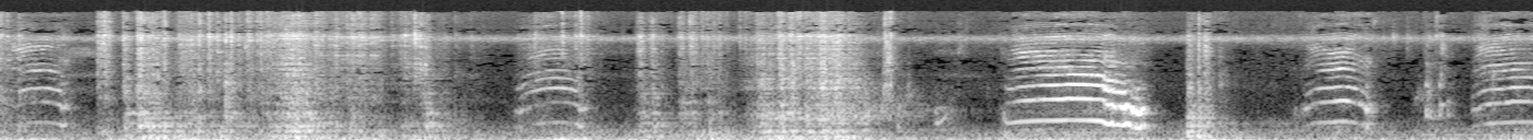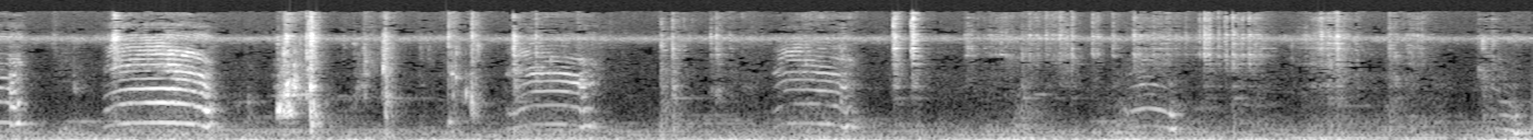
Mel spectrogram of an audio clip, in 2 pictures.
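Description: A kitten trapped down a sewer drain meows over and over in short, high arched calls, about a dozen of them, the longest and loudest about five seconds in. Rustling and scraping sound through the first few seconds, with a dull thump about six seconds in.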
